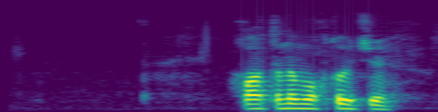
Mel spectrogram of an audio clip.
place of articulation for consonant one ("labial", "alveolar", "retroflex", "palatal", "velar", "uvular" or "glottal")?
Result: uvular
